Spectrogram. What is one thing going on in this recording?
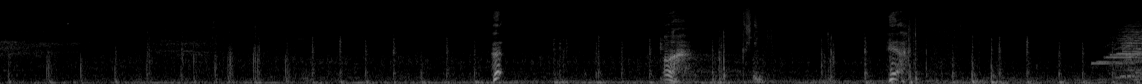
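Footsteps tap on stone in an echoing tunnel.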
